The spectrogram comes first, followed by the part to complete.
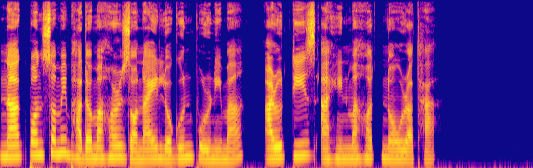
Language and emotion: Assamese, neutral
